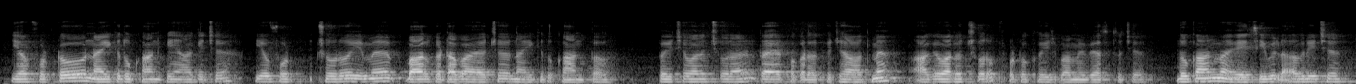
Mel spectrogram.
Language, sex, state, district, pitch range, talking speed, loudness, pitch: Marwari, male, Rajasthan, Nagaur, 115-130 Hz, 190 wpm, -18 LUFS, 120 Hz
